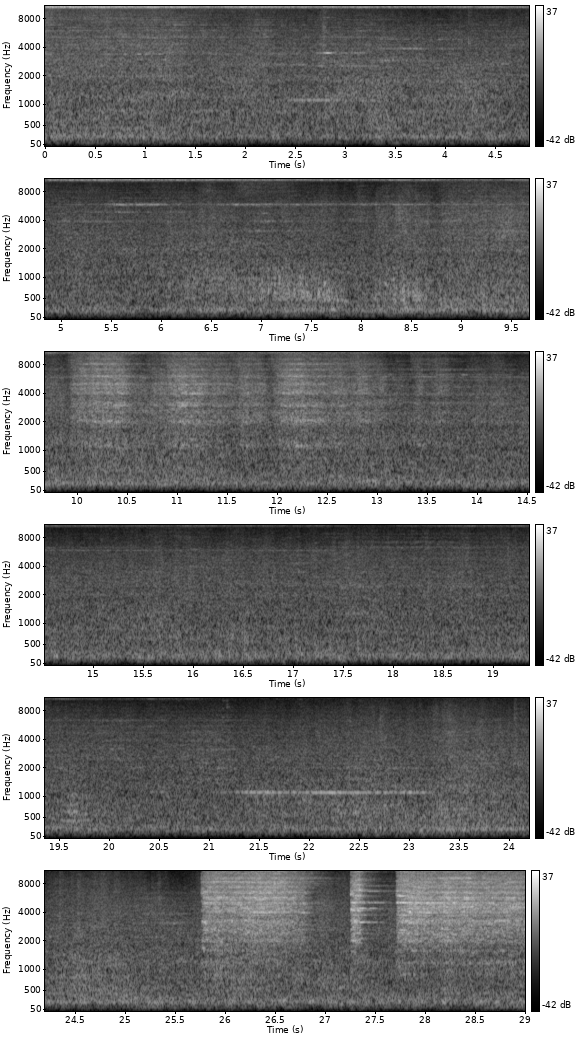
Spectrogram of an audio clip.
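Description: BNSF intermodal freight train's cars rolling steadily past: continuous rumble and clatter of wheels on rail, with a few brief, faint wheel squeals and occasional louder hissing rushes.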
